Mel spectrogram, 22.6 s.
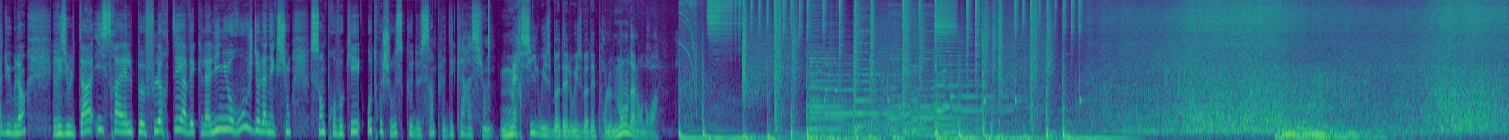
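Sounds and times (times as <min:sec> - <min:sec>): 
speech: 0:00.0 - 0:10.8
film score music: 0:12.1 - 0:21.9
surf: 0:13.0 - 0:22.6
wind: 0:16.1 - 0:22.6.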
